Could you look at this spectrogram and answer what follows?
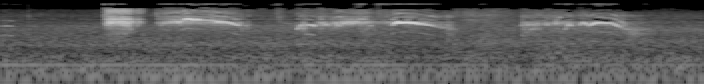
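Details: A sulphur-crested cockatoo in Newcastle, Australia, gives three harsh, grating screeches, each about half a second long and roughly a second apart, over a faint low hum.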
